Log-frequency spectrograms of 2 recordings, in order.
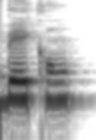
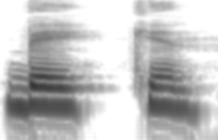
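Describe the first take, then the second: First: The second syllable sounds like 'con'. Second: The second syllable sounds like 'kin'. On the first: The speaker calls it wrong. "So we don't say bacon" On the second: The speaker calls it right. "we say bacon"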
